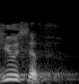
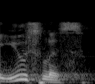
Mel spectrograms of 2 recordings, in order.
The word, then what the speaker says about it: Yousef: Shalom my name is Yousef he say Yousef Nisa Houston you're very good I wish you teach my wife she keeps mispronouncing it she calls me useless home delenn now how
